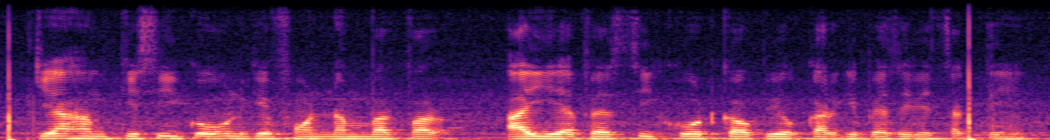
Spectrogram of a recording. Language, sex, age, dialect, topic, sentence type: Hindi, male, 18-24, Awadhi Bundeli, banking, question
